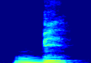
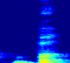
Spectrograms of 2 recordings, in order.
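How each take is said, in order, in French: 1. La consonne est molle, palatalisée. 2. La consonne est dure, non palatalisée. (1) "c'est mou" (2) "c'est dur"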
